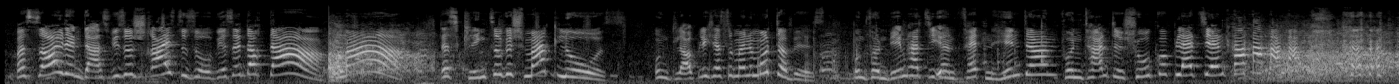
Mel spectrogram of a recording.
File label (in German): Junge Fran; Junge Nadine; Die Nanny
